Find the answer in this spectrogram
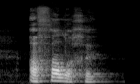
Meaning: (noun) an apostate, a renegade; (adjective) inflection of afvallig: 1. indefinite masculine and feminine singular 2. indefinite plural 3. definite
- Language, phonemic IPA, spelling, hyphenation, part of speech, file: Dutch, /ˌɑˈfɑ.lə.ɣə/, afvallige, af‧val‧li‧ge, noun / adjective, Nl-afvallige.ogg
